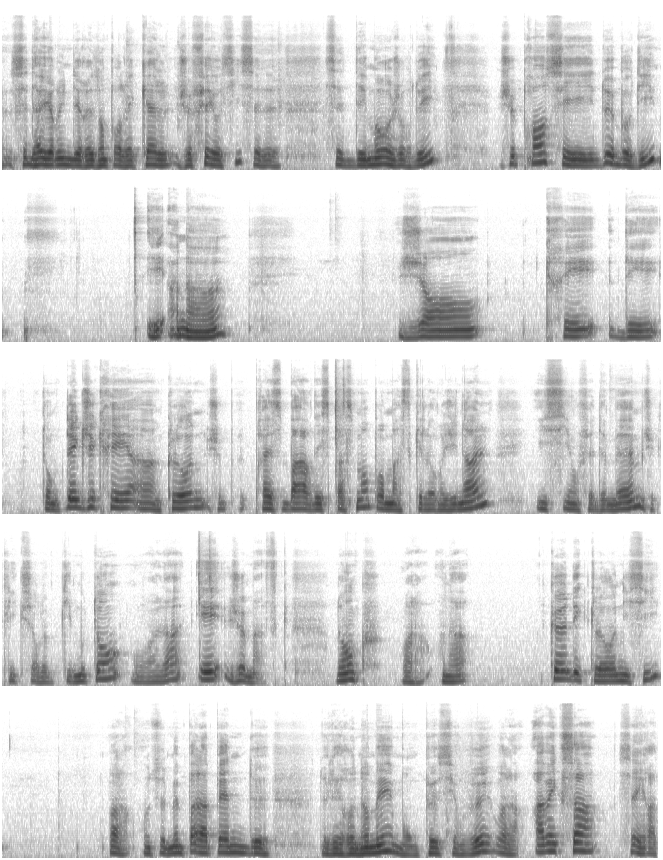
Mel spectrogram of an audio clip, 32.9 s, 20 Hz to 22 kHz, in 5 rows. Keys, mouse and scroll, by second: 11.4 ctrl+click, 16.5 space, 18.2 click, 20.7 click, 21.7-22.2 typing, 26.1 click, 26.6 click.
